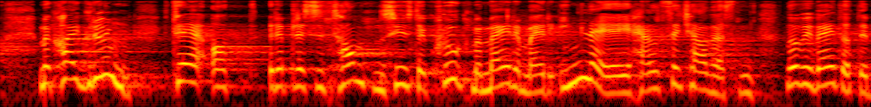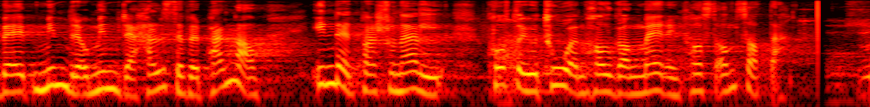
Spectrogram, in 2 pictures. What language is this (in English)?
Norwegian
